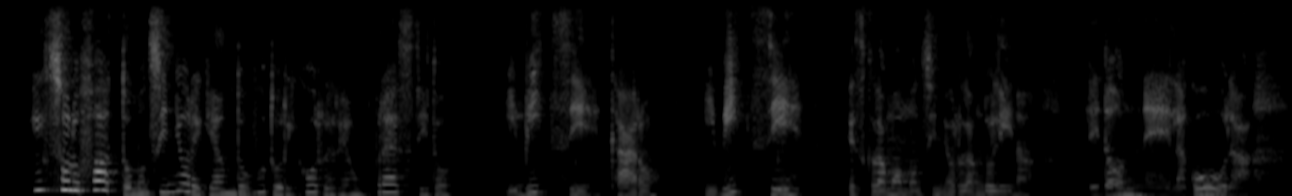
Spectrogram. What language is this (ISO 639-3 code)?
ita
